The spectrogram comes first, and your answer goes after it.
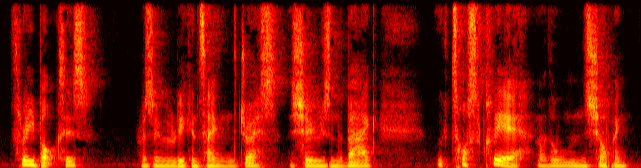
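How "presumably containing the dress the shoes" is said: ordinary delivery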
